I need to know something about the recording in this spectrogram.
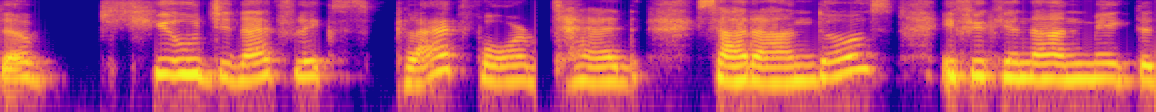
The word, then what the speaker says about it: Sarandos: and see my authenticity does anybody else pronounce your last name sarandos I don't believe so I think they pronounce it Sandos I pronounce it the way it's meant to be pronounced authentically sarandos as it spelled phonetically that's what I have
